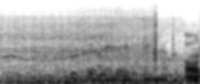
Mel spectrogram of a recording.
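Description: Cordless drill backing out a panel screw, its faint whine rising in pitch, over a steady low hum of running rooftop equipment.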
